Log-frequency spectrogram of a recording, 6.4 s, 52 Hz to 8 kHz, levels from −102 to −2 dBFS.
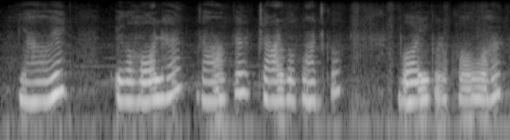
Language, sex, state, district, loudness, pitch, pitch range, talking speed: Maithili, female, Bihar, Supaul, -30 LUFS, 225 Hz, 210-265 Hz, 115 wpm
